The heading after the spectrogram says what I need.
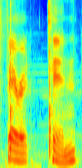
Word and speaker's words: ferritin: i thought wait um what the heck is ferritin pronounced ferret tin it is a protein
